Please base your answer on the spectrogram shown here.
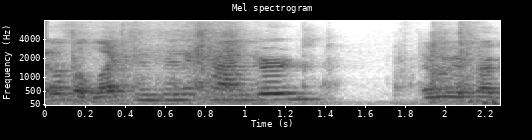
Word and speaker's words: Concord: And Massachusetts people will chew you out if you pronounce it Concord because like if you go to Stanton, Virginia, and you pronounce it Stuntton, it's s au.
